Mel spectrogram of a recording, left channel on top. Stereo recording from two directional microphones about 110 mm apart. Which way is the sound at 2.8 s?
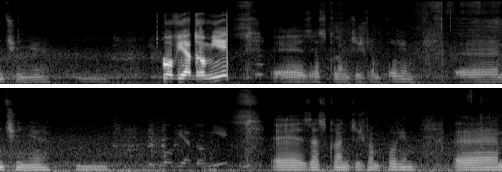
40° right (ahead or behind).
